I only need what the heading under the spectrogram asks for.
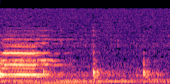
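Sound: car horn honking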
